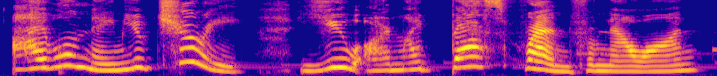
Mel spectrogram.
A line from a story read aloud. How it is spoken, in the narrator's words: she whispered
